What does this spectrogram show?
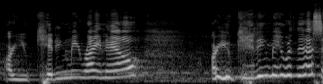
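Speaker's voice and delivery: half-joking outrage at the glue fix; incredulous. Retold or imitated. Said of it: "I'm sitting there going".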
